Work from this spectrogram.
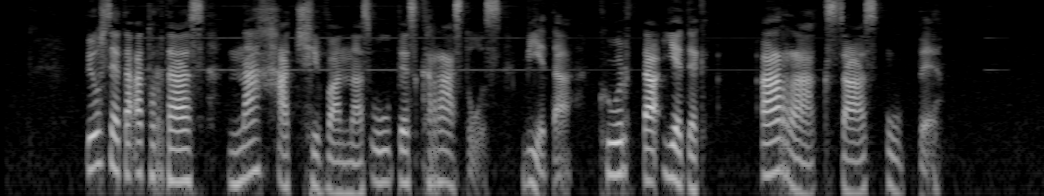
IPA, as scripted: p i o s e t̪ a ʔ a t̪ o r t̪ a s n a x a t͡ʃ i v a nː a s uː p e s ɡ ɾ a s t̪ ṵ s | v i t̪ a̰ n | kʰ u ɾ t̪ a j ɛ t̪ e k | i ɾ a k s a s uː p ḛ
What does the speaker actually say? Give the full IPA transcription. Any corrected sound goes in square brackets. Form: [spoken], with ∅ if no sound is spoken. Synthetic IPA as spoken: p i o s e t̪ a ʔ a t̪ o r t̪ a s n a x a t͡ʃ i v a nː a s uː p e s [k] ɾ a s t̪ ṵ s | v i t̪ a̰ [∅] | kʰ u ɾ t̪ a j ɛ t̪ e k | [a] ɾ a k s a s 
